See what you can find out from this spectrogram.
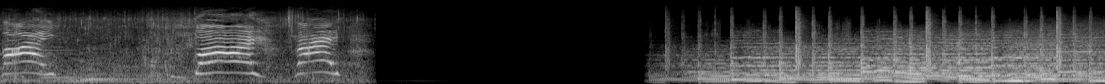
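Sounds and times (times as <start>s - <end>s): child shouting: 0.0s - 0.6s, 1.8s - 3.5s
water splashing in a pool: 0.0s - 3.8s.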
